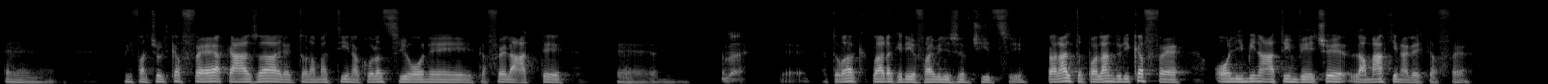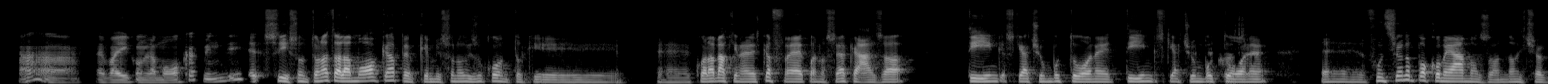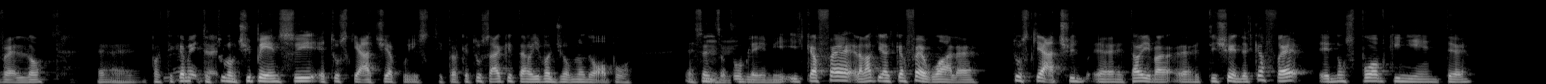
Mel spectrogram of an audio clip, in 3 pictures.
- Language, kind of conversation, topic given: Italian, podcast, Quali piccole abitudini ti hanno davvero cambiato la vita?
- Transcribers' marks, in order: none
